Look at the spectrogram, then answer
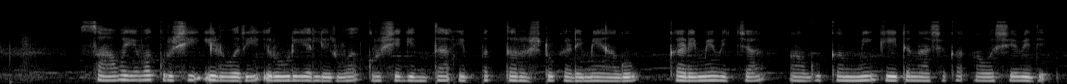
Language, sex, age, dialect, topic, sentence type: Kannada, female, 18-24, Mysore Kannada, agriculture, statement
